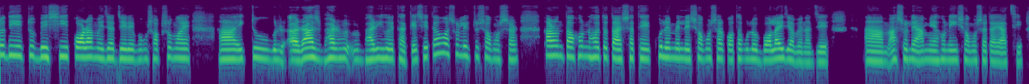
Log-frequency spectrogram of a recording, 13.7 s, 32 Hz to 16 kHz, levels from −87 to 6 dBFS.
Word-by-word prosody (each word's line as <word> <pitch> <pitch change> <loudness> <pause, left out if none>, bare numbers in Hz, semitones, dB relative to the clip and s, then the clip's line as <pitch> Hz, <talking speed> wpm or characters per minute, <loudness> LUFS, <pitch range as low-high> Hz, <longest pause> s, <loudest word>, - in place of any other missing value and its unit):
যদি 275 -1 +1
একটু 270 +4 -5
বেশি 245 +2 +1 0.2
কড়া 240 0 +7
মেজাজের 220 -1 0
এবং 205 +1 -9
সবসময় 225 +1 -2 0.5
আ - - +6 0.2
একটু 235 +4 -6 0.2
উর 200 - -1 0.3
রাস 240 0 +8
ভার 230 +1 +4 0.4
ভারী 210 +2 +2
হয়ে 210 -2 +1
থাকে 190 0 -1
সেটাও 290 +7 -1
আসলে 290 -2 -6
একটু 245 +2 -10
সমস্যার 205 -2 -4 0.4
কারণ 270 0 +6
তখন 255 +2 +2
হয়তো 240 0 0
তার 210 -1 +5
সাথে 220 0 -3 0.2
খুলে-মেলে 230 -4 0
সমস্যার 215 0 -2
কথাগুলো 210 +1 -3 0.2
বলাই 215 +3 +4
যাবে 175 -3 -2
না। 165 - -4
যে 170 - 0 0.6
আম 180 -1 +3
"আসলে 205 0 -3
আমি 195 +1 -4
এখন 200 +1 -4
এই - - -4
সমস্যাটায় 185 -2 -2
আছি।" 170 +1 -13
215 Hz, 165 wpm, -22 LUFS, 200-240 Hz, 0.6 s, রাস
